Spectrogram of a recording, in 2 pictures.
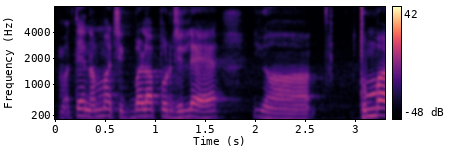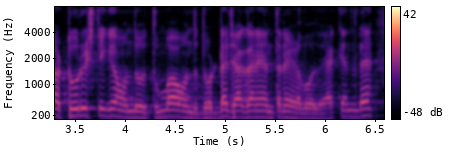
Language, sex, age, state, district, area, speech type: Kannada, male, 18-30, Karnataka, Chikkaballapur, rural, spontaneous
